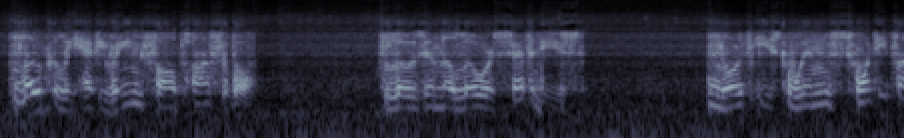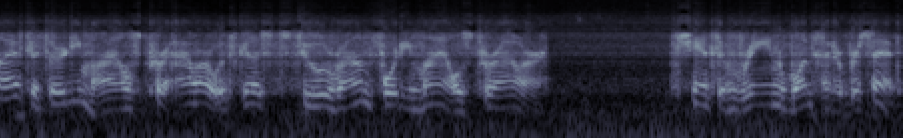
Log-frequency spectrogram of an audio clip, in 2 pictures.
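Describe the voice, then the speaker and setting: A computer-generated male voice reads a weather bulletin over the radio. It sits at a middling pitch and moves methodically through each item. The sound is muffled and lo-fi, with a light layer of noise. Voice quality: synthetic text-to-speech voice. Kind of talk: scripted weather forecast bulletin.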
